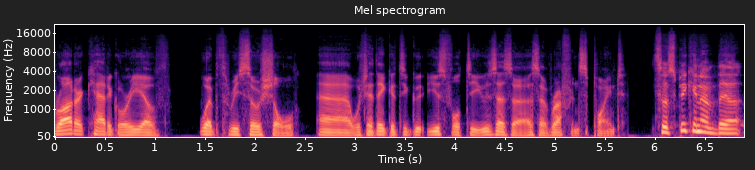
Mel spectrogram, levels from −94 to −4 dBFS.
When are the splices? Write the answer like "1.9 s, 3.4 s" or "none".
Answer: 5.7 s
